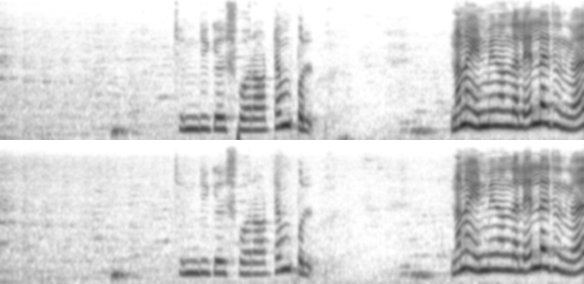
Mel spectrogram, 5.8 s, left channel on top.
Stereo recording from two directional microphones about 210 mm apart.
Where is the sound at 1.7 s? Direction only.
15° left (ahead or behind).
